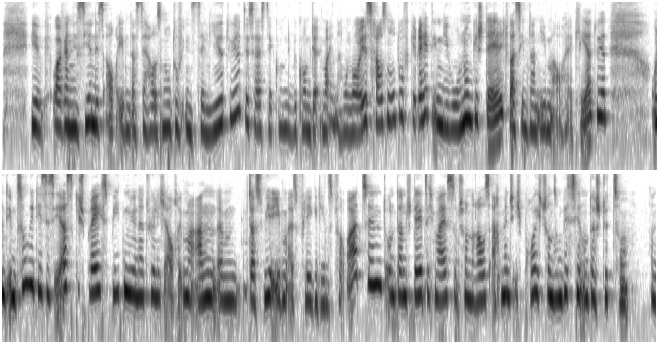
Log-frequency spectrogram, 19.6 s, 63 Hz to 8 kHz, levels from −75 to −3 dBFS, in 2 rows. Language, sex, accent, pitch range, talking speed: German, female, German, 205-255 Hz, 205 wpm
